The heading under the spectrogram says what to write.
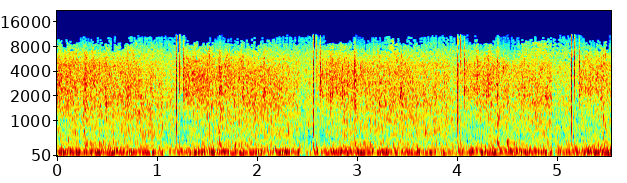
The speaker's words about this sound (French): C'est en ces termes que le président Muhammadu Buhari a prêté serment pour son deuxième mandat à la tête du Nigeria. Une prestation marquée par 21 coups de canon.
